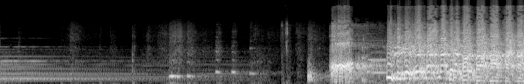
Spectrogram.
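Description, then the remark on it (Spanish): A voice imitates a car alarm being set as the car is locked: a steady droning tone, a few short chirping blips, then a loud, harsh blaring burst that fills the end, with no other sounds. “Puse seguro y puse alarma, güey. Así ah, porque sí, se tenía alarma.”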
